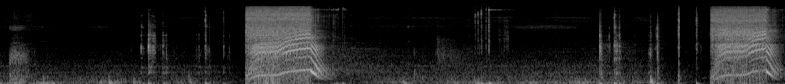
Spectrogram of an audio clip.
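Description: Handheld air-powered nut runner backing off the bolts on a diaphragm dampener's housing. It runs in two short bursts of about a second each, one about two and a half seconds in and one near the end. Each is a hiss with a whine that rises in pitch and falls away as the tool stops, with small clicks of handling between the bursts.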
